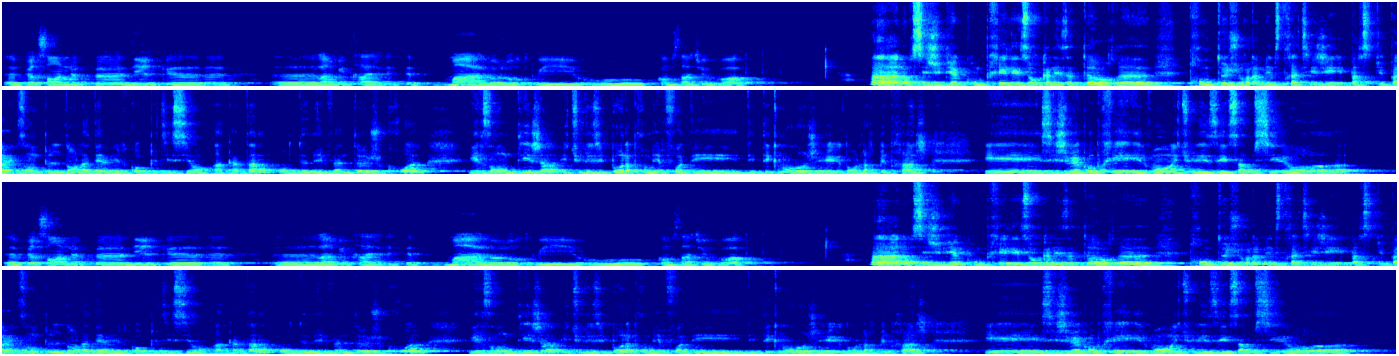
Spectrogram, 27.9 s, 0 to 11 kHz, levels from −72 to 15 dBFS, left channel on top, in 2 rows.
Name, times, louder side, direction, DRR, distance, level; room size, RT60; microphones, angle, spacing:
voice 1, 0.0-2.3 2.7-7.5, equal, 35° left, 1.3 m, -31 dB
voice 2, 8.7-27.4, left 2 dB, 65° left, 0.8 m, -28 dB
7.1 x 6.6 x 4.6 m
head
